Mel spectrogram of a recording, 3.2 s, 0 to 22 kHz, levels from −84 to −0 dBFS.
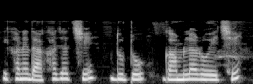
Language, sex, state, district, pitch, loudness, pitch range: Bengali, female, West Bengal, Cooch Behar, 245 Hz, -13 LUFS, 230-255 Hz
